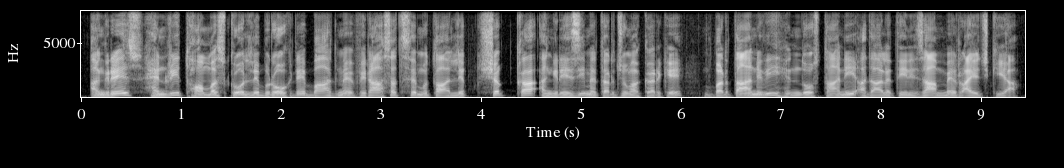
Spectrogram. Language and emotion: Urdu, neutral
